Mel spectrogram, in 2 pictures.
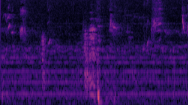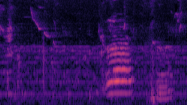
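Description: A two-and-a-half-month-old baby cooing once about five seconds in, a short rising-and-falling vocal sound, over a steady electrical hum. A sharp knock comes a little over a second and a half in.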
